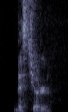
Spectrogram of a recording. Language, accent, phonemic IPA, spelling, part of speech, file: French, France, /bɛs.tjɔl/, bestiole, noun, LL-Q150 (fra)-bestiole.wav
- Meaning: 1. small animal 2. girl without spirit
